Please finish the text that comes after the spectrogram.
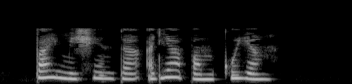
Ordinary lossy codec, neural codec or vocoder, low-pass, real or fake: MP3, 24 kbps; none; 5.4 kHz; real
